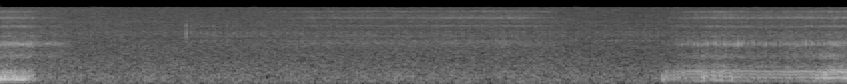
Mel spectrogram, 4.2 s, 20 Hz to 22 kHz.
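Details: Sleeping breath of Rocky, an elderly Toy Poodle aged 16 indoors, louder as he ages: a raspy, buzzing snore fades at the start, quiet hiss follows, then another drawn-out snoring breath rises near the end.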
